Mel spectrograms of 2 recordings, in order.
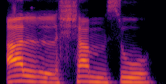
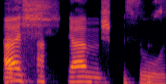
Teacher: karena syinnya adalah huruf matahari ya sebagai huruf-huruf Syamsiah maka lamnya tidak dibaca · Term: Idgham Syamsiah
